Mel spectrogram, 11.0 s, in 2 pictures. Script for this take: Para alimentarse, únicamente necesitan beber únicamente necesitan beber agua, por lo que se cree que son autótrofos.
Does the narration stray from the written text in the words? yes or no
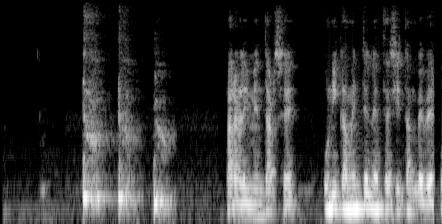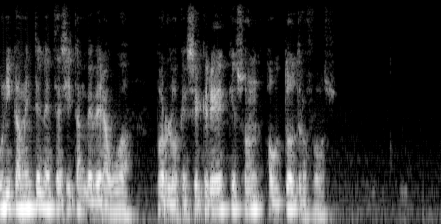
no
